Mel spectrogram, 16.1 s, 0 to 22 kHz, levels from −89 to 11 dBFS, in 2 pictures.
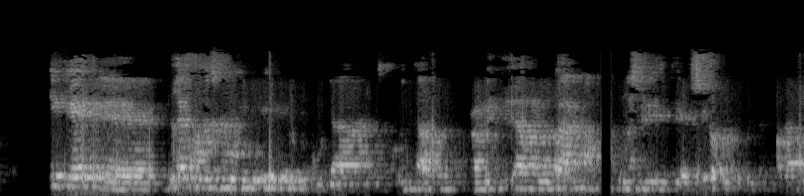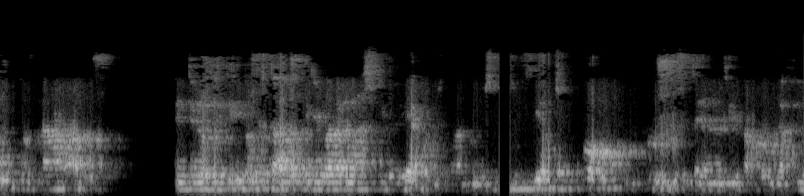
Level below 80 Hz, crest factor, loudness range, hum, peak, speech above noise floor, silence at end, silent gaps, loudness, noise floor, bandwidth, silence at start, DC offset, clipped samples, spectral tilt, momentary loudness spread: -64 dBFS; 18 dB; 6 LU; none; -6 dBFS; 58 dB; 0 s; 6.02-6.10 s, 13.04-13.12 s; -24 LUFS; -81 dBFS; 7.8 kHz; 0.5 s; under 0.1%; under 0.1%; -6 dB/octave; 14 LU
